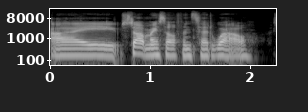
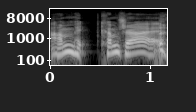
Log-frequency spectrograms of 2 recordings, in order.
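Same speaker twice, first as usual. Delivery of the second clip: put-on nonchalant vampire voice, higher pitch; 4 semitones higher than usual. Retelling a movie scene, imitating Jerry's nonchalant voice. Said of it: "He's so nonchalant".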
